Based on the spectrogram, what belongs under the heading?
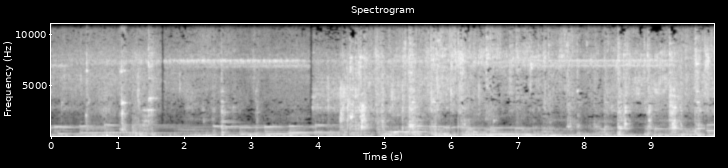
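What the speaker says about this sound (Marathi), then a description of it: "आता हे बदाम तळून घेते." Almonds fry in hot oil for a crispy poha chivda, a steady sizzle with a spoon stirring and clinking against the pan, close and fairly loud throughout.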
